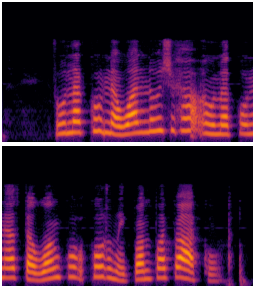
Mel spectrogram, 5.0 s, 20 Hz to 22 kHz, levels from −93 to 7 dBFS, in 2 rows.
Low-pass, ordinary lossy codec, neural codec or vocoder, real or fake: 7.2 kHz; Opus, 64 kbps; codec, 16 kHz, 0.5 kbps, FunCodec, trained on LibriTTS, 25 frames a second; fake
